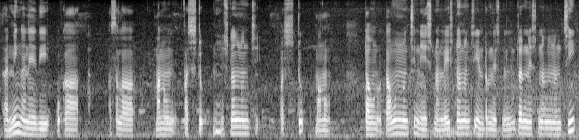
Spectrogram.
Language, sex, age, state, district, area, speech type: Telugu, male, 18-30, Andhra Pradesh, Bapatla, rural, spontaneous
